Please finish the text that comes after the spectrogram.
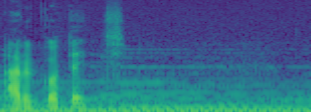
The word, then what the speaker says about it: Archotech: Gonzalo, ¿quién quería una pierna Arcotech? Venga, vamos a ver. Archotech. Arcotech es como se pronuncia, sí o sí.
